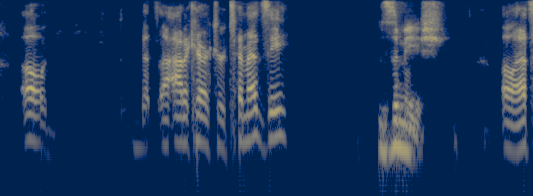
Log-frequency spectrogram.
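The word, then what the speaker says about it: Tzimisce: Zemise. There's other pronunciations, like it's the T1.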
